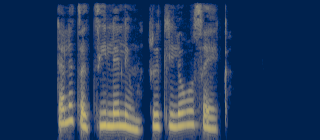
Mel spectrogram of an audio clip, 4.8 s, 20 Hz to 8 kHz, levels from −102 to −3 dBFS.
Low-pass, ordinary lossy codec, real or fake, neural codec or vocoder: 7.2 kHz; AAC, 48 kbps; real; none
